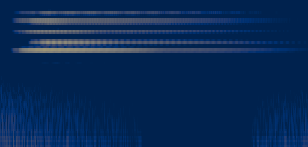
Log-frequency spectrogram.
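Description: A single bright ding: a high, ringing chime with several tones struck once and fading away over about a second and a half, the sound effect of an animated logo sting.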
